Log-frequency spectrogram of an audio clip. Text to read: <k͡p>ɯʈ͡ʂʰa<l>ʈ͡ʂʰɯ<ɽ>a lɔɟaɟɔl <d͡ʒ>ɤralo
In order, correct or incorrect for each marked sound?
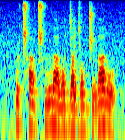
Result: incorrect: p, correct, incorrect: l, correct

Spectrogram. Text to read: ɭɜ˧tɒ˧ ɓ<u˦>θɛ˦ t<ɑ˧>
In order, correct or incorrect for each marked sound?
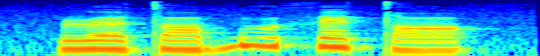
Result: correct, correct

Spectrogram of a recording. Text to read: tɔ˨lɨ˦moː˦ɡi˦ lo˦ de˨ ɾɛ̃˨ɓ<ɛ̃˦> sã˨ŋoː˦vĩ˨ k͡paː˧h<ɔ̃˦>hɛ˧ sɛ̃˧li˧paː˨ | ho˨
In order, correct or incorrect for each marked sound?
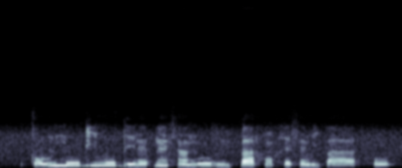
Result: correct, correct

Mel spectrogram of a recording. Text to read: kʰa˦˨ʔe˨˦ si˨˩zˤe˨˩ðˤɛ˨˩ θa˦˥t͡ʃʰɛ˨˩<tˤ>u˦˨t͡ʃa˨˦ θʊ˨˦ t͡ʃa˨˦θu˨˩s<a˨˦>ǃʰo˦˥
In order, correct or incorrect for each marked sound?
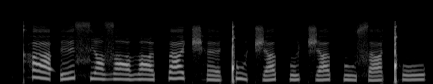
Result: incorrect: ǃ, correct

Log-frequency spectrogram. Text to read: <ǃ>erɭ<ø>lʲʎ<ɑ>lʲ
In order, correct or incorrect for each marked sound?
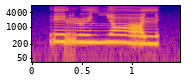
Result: incorrect: ɾ, correct, correct

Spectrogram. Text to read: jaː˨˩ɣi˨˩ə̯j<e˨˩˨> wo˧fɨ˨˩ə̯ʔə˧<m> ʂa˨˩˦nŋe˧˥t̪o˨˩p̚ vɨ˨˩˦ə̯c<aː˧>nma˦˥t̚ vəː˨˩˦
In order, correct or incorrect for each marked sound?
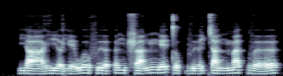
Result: correct, incorrect: ŋ, incorrect: a˧

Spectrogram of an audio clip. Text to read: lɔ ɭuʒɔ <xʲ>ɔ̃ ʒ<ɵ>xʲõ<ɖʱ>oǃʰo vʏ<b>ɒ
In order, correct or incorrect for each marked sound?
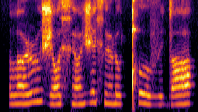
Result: correct, incorrect: œ, incorrect: ɽ, incorrect: d

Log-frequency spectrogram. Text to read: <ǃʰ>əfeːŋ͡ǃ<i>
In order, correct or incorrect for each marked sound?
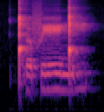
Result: correct, correct

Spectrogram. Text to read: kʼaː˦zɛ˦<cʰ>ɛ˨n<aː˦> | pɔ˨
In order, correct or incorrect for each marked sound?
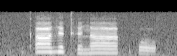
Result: incorrect: kʰ, correct

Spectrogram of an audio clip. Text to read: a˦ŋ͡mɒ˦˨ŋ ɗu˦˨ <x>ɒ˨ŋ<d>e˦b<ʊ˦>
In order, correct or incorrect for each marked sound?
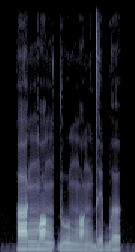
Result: incorrect: ŋ, correct, incorrect: ə˦

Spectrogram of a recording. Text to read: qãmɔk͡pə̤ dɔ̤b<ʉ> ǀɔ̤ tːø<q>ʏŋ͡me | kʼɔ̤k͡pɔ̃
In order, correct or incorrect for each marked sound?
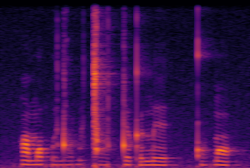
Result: incorrect: ø, incorrect: kʼ

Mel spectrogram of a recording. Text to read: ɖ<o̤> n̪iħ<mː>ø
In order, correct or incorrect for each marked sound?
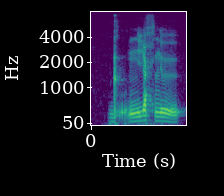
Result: incorrect: o̰, incorrect: n̪

